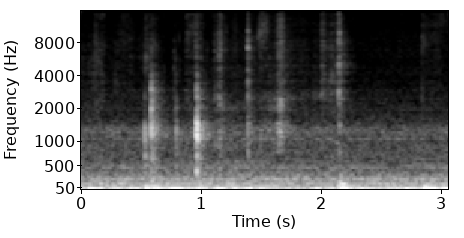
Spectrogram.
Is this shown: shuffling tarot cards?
yes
